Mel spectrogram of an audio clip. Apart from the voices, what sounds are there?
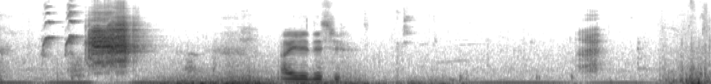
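parrot squawking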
